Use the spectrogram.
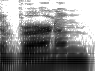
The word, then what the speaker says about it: Avernum: It's Avernum, not Avernum.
